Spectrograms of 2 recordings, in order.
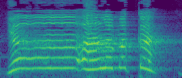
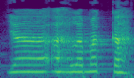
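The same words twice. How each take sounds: First: It is shouted loudly in a dramatic, exaggerated tone. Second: It is called out in a measured, moderate voice.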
